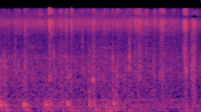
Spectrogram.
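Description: Footsteps thud quickly on wooden steps.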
